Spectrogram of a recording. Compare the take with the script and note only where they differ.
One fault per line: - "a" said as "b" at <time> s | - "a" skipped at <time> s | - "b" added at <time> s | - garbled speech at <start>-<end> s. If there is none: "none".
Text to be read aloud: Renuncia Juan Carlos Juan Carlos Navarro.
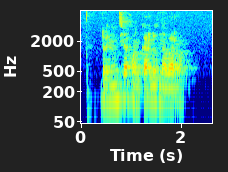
- "Juan Carlos" skipped at 1.6 s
